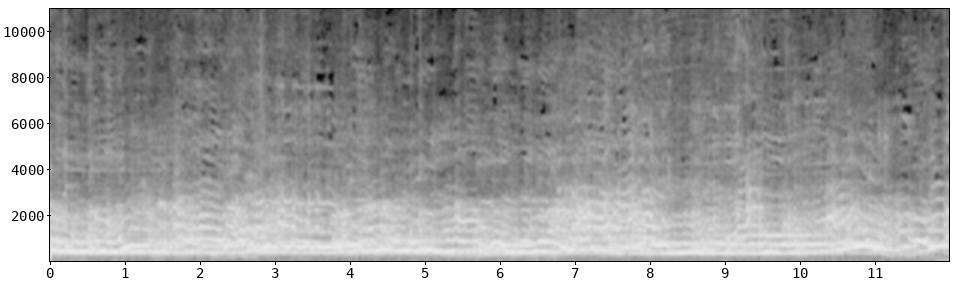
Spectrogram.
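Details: Pack of Chinese wolves at Tennoji Zoo, 23 February 2013, howling together: long steady notes stack with quavering, swooping voices above, a full overlapping chorus that carries on for twelve seconds and begins to break off at the end.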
